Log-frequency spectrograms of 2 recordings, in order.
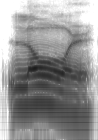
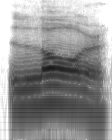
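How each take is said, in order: First: The tongue touches the teeth, like English L. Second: The tongue touches the teeth, like English L.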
